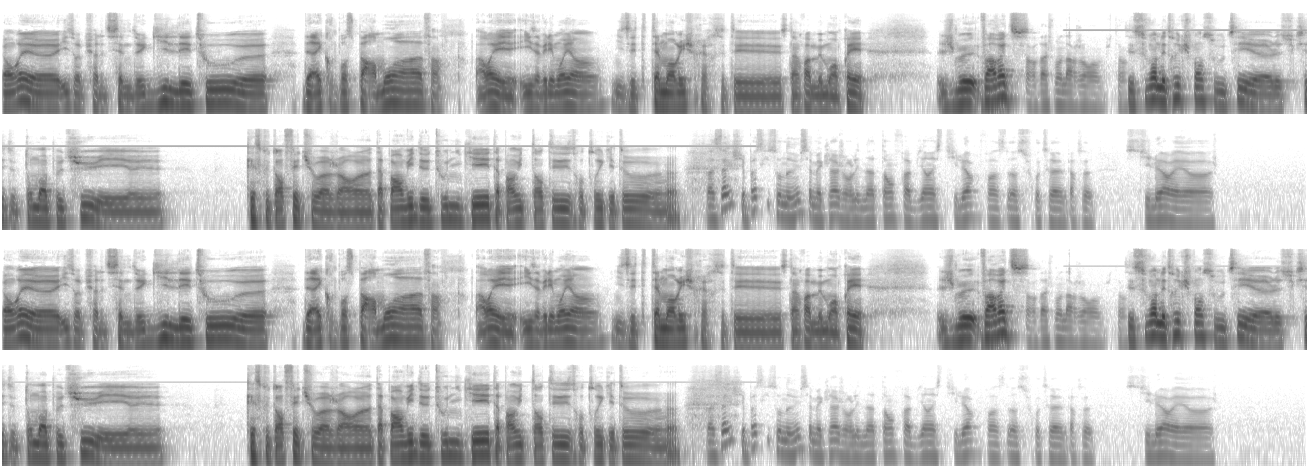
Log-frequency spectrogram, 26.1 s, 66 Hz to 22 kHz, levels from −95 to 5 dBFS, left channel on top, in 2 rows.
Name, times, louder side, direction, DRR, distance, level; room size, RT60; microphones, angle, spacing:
voice 1, 0.0-10.3 11.3-14.7 15.5-20.1, right 1 dB, 10° right, 0.4 m, -30 dB
voice 2, 9.8-11.3 20.1-24.0 24.3-25.2, left 1 dB, 25° left, 2.4 m, -45 dB
sound 1, 10.6-20.6, left 12 dB, 90° left, 7.2 m, -63 dB
head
